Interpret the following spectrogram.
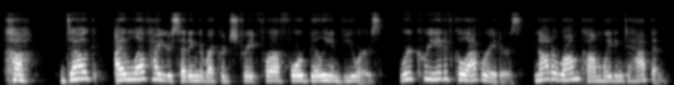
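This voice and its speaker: A woman's voice: a little high, normal speed. Upbeat synthetic woman AI assistant. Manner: upbeat, flattering, smoothly even delivery. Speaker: AI chat assistant. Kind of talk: conversational AI reply.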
